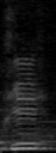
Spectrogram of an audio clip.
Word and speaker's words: plus: Tampoco pronunciamos la S de la palabra plus cuando esta aparece en una negación. Par exemple, tu veux encore du coca? Non, je n'en veux plus.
